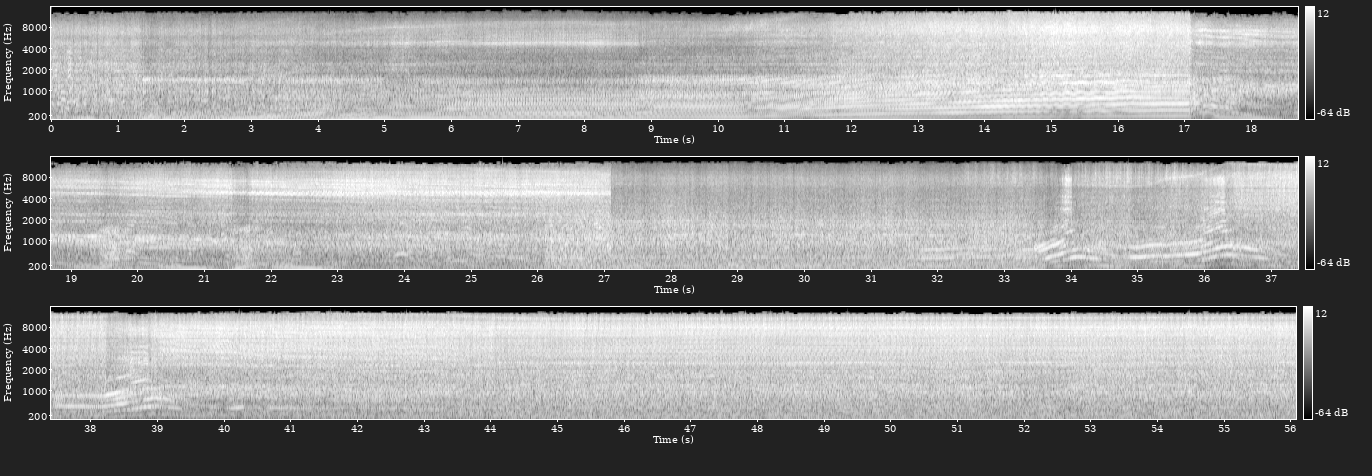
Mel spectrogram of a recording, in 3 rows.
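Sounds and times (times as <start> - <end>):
car engine revving on dyno: 0.0 - 56.0.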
